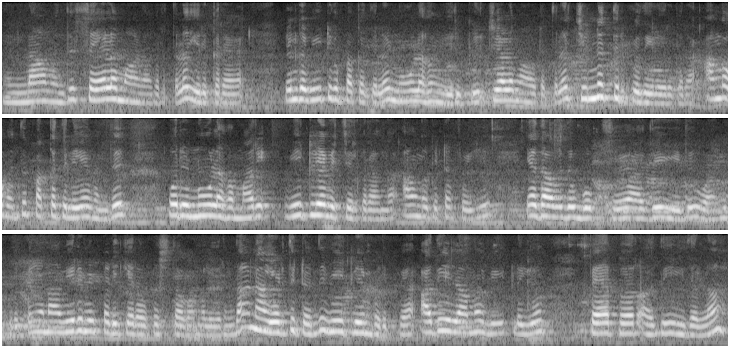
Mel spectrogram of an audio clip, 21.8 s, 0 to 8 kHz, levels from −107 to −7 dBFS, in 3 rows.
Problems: background conversations at intervals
